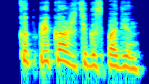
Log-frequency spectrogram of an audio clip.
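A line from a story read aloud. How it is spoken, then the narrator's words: Maid babbling obsequiously. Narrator (Russian): подобострастно пролепетала служанка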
